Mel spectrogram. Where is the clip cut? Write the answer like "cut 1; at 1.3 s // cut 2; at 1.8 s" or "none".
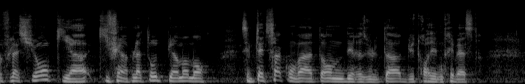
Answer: none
